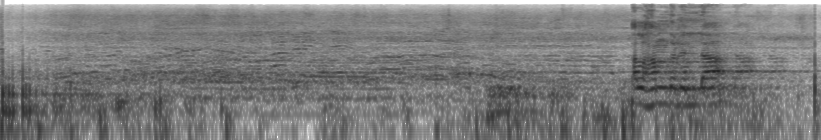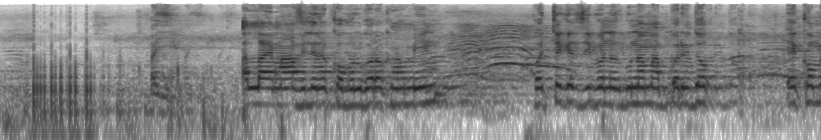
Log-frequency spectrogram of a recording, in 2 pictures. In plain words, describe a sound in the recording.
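A man recites in a loud, singing voice through a microphone and loudspeakers.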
